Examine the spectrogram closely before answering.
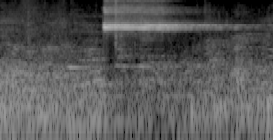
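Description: A referee's whistle blows one short, sharp blast.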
